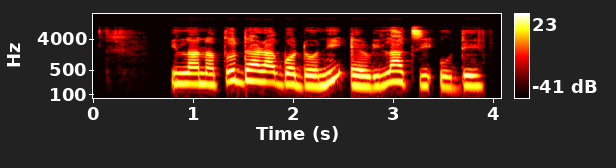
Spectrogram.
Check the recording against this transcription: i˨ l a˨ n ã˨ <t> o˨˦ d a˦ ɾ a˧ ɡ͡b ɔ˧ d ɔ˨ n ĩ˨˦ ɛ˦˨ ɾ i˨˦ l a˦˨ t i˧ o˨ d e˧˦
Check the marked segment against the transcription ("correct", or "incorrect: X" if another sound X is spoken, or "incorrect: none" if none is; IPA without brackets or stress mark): correct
